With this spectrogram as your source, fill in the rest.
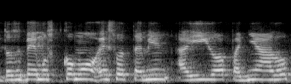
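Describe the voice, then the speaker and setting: A woman with a somewhat breathy voice talks at a fairly slow pace. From Peru, Ayacucho. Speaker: political analyst. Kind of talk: interview. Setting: video call.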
